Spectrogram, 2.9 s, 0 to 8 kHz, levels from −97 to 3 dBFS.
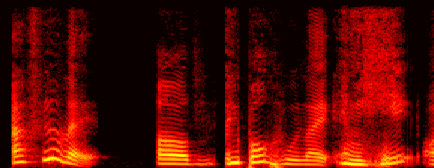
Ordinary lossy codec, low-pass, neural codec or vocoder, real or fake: none; none; codec, 16 kHz, 0.5 kbps, FunCodec, trained on LibriTTS, 25 frames a second; fake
